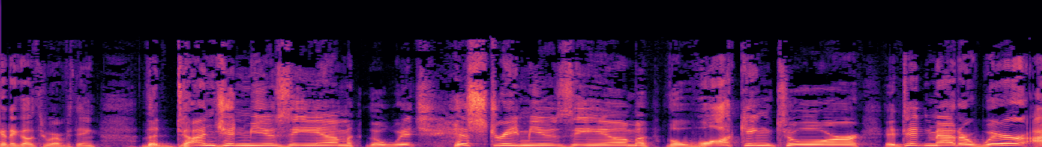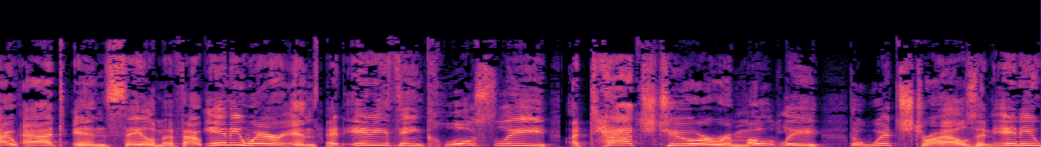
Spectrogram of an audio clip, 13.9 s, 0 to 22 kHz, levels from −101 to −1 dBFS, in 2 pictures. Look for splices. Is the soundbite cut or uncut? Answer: cut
